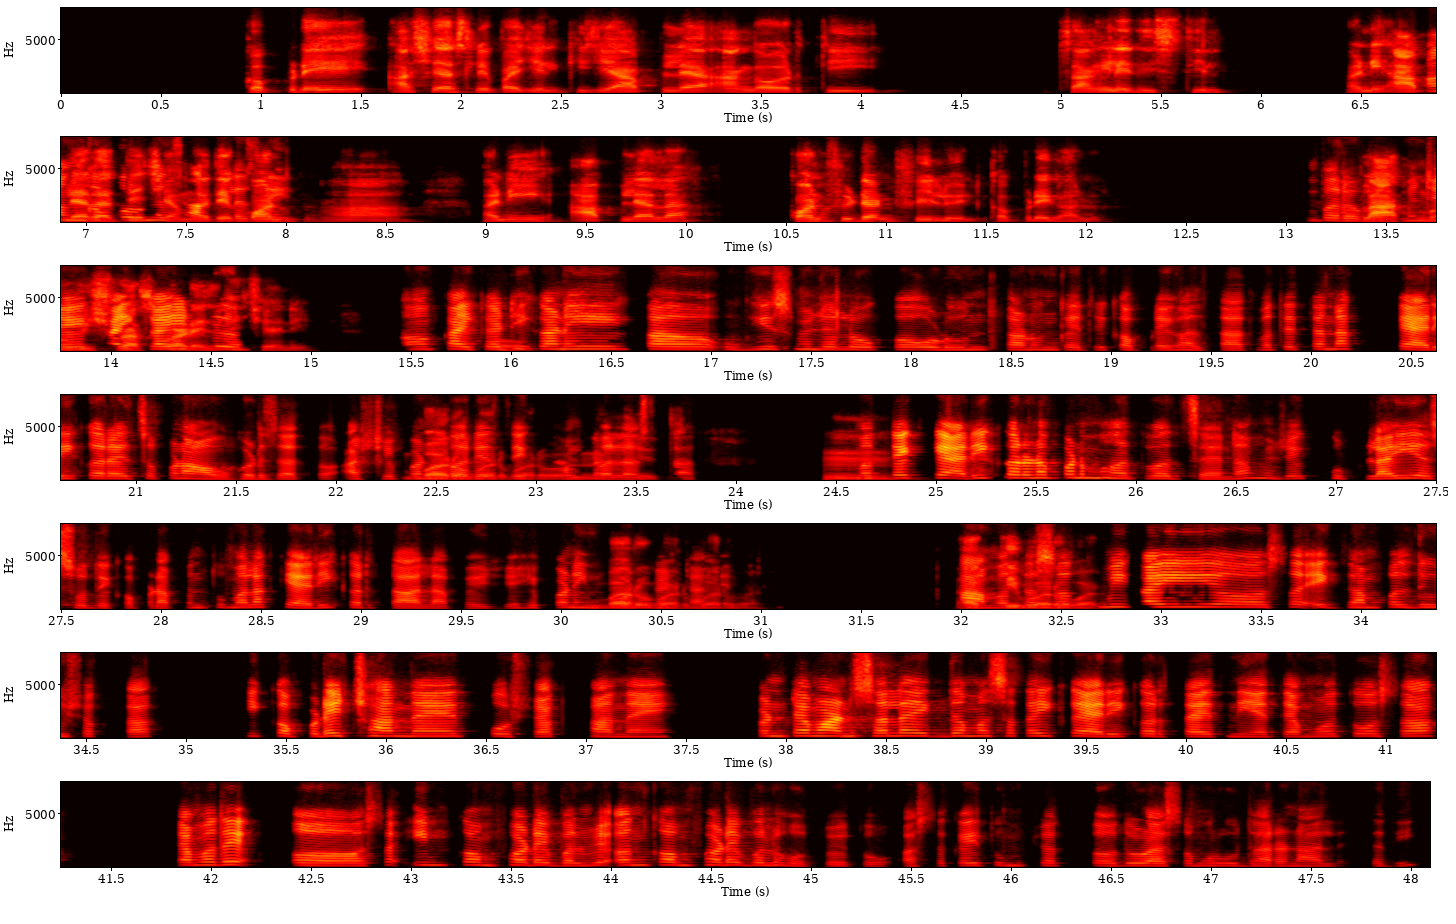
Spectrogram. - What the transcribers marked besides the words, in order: in English: "कॉन्फिडंट फील"; in English: "कॅरी"; in English: "एक्झाम्पल"; in English: "कॅरी"; in English: "कॅरी"; in English: "इम्पॉर्टंट"; in English: "एक्झाम्पल"; in English: "कॅरी"; in English: "अनकंफर्टेबल"
- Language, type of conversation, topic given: Marathi, podcast, कपड्यांमुळे आत्मविश्वास कसा वाढतो असं तुला वाटतं?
